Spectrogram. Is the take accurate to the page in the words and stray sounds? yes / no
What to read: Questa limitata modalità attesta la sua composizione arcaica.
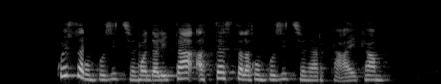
no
